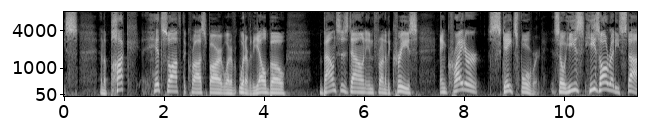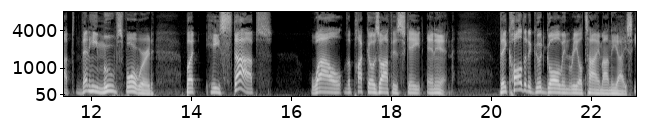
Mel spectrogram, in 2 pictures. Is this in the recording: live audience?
no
